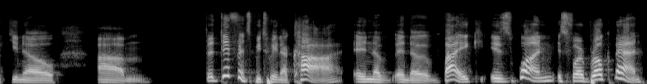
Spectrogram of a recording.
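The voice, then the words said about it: Imitates another person's accent. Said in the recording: “I just did a really problematic accent ... it was just doing her”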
